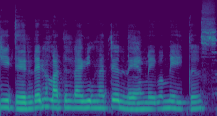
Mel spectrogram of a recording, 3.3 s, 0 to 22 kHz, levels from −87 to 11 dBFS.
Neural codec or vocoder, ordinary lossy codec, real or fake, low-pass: codec, 44.1 kHz, 1.7 kbps, Pupu-Codec; none; fake; none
